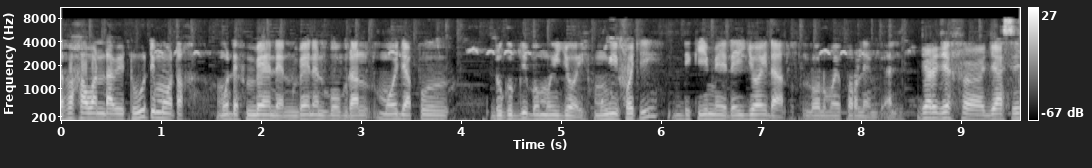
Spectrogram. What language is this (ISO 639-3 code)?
wol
